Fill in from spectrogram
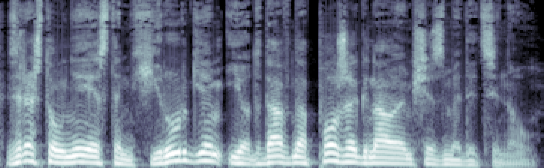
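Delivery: doctor yelling at his friend, furious shout. A narrator's reading. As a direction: rant at him, outraged. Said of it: "wrzeszczał".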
